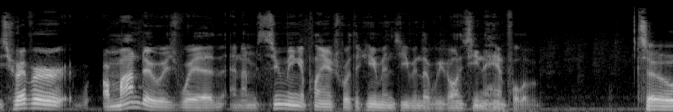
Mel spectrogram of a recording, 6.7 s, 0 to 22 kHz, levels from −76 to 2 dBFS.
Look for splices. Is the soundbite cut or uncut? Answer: uncut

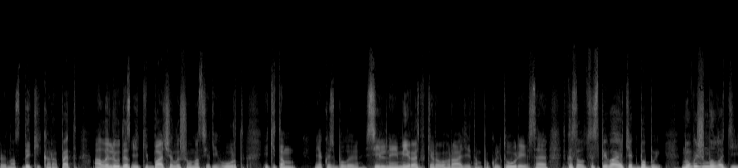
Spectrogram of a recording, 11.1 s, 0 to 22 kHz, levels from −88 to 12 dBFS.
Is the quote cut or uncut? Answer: cut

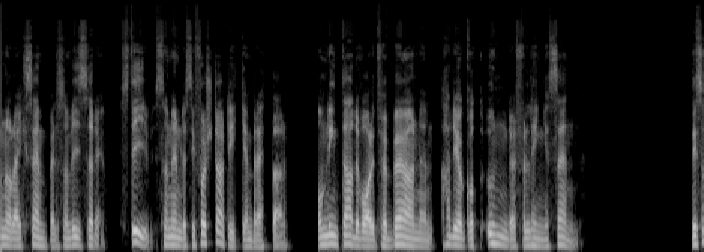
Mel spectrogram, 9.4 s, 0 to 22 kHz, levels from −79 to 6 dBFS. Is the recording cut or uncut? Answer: cut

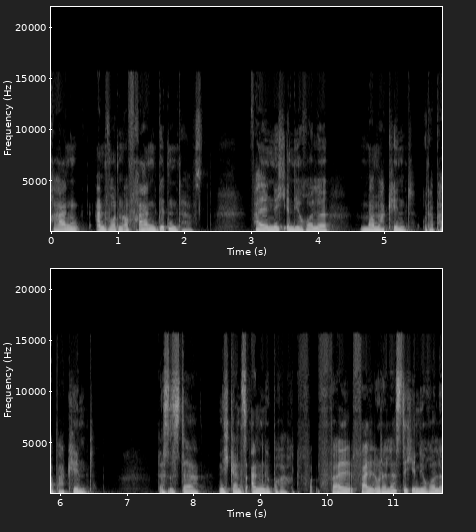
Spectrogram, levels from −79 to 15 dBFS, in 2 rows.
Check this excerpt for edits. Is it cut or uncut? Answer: uncut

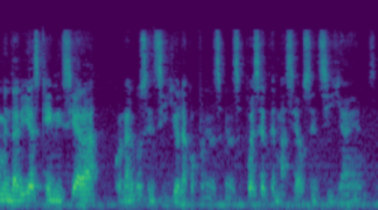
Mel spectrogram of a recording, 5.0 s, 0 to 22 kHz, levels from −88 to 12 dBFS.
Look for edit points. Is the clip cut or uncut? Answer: cut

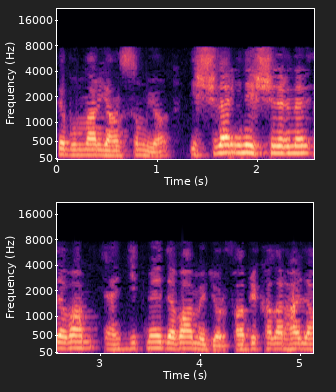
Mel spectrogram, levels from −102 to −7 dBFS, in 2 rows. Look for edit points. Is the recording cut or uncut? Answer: cut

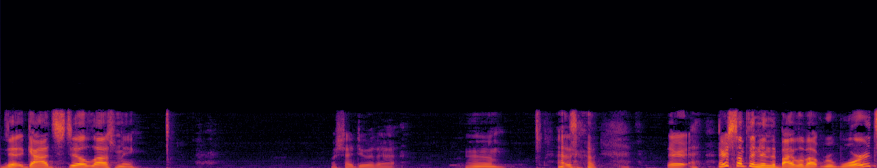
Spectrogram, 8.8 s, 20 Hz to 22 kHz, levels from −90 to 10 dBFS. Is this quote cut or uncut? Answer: uncut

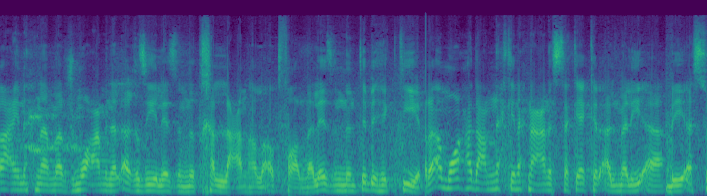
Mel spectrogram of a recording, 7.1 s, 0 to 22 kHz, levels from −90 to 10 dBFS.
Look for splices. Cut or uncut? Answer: uncut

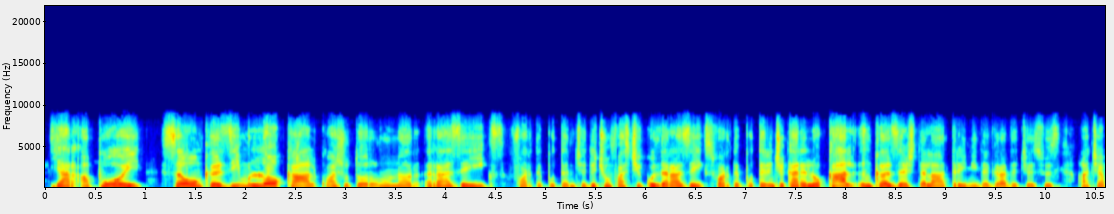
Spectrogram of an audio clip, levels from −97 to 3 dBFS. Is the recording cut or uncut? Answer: uncut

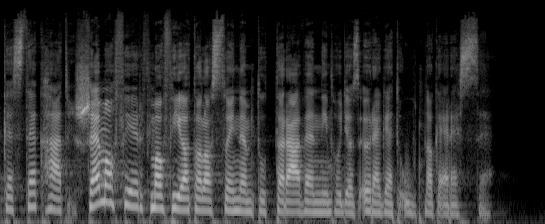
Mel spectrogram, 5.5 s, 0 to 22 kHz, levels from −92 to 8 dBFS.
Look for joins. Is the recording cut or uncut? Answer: cut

